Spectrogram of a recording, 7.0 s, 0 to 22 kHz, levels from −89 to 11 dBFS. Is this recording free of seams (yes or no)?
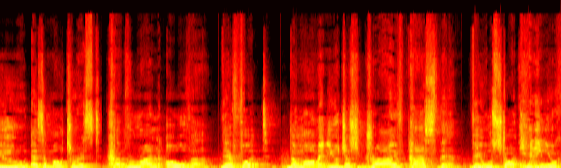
no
